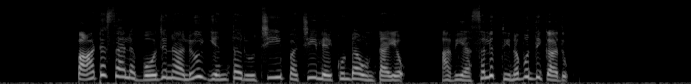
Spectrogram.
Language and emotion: Telugu, disgusted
